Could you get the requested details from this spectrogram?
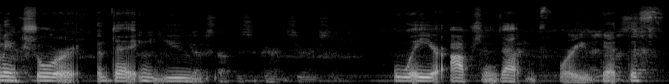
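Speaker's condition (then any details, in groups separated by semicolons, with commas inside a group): Cerebral palsy; sounds out of breath after therapy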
